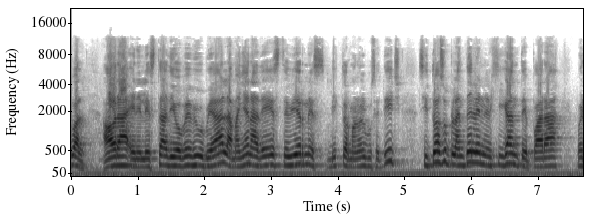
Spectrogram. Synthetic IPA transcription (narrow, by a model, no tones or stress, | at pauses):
wal | aoɾaene̞le̞st̪aðjo̞βeβeuβealamãɲãnaðe̞est̪eβje̞ɾne̞sbik̚t̪o̞ɾmanwe̞lβuse̞t̪it͡ʃ | sit̪oas̬uplant̪̬e̞le̞ne̞lxiɣant̪e̞paɾa | bwe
